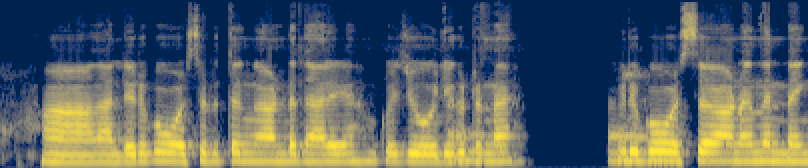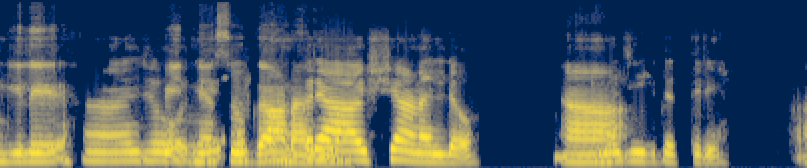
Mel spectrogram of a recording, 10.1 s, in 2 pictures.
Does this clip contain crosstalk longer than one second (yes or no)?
no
